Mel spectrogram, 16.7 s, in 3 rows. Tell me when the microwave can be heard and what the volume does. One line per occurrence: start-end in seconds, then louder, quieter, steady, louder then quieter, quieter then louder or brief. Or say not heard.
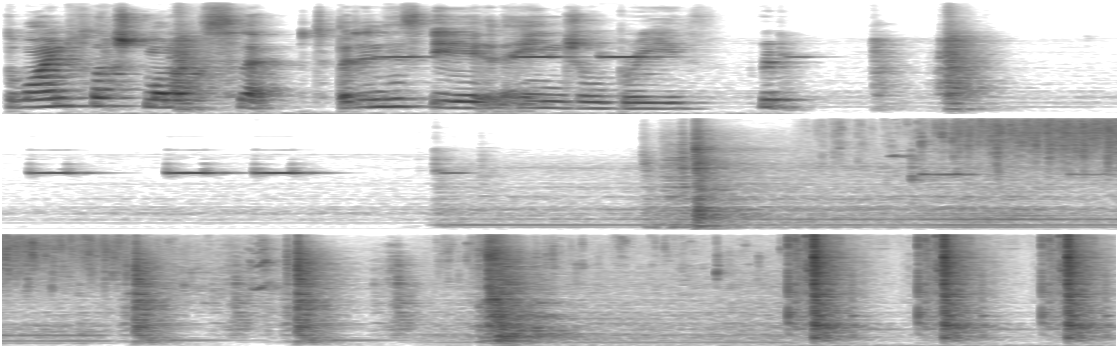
0.5-16.6 louder.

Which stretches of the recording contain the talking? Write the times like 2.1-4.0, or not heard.
0.0-3.9.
